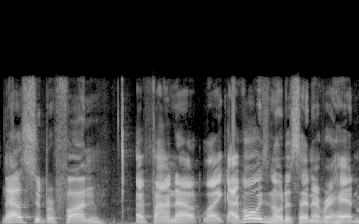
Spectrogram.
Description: Speech in English. There is no code.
